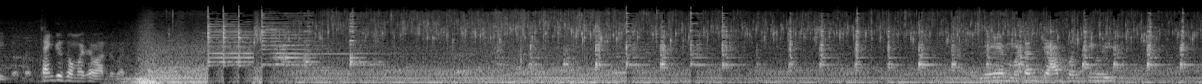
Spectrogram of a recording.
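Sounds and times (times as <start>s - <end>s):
metal spatula clinking on griddle: 2.1s - 3.8s, 5.2s - 12.0s
ghee sizzling and crackling: 2.5s - 12.0s.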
